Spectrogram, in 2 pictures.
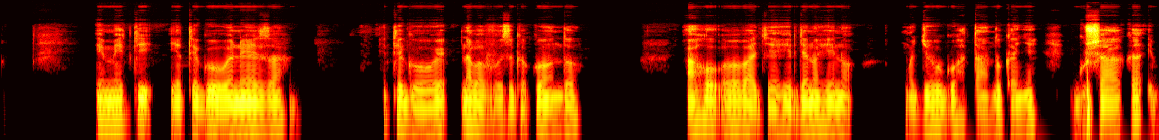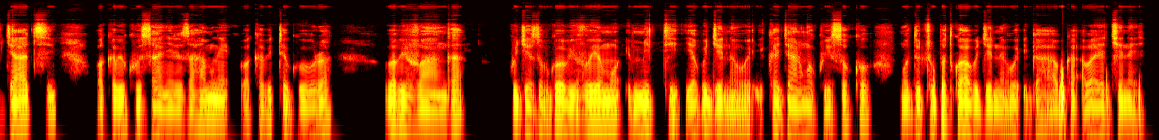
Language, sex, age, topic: Kinyarwanda, male, 18-24, health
